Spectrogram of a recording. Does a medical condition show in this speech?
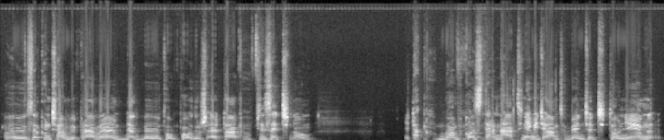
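Yes: hard of hearing, cochlear implant.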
